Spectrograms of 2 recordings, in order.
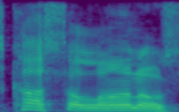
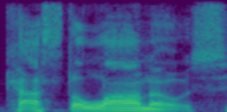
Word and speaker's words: Castellanos: It's not Nick Castellanos. The L always has to be rolled.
